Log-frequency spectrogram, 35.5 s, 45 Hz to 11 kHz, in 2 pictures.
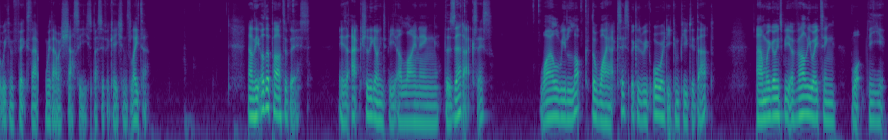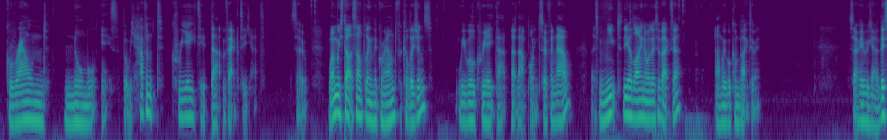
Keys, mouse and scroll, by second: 0.2-0.7 middle drag, 1.0-2.0 middle drag, 2.3 shift+middle drag, 3.5 scroll down 1, 3.7 shift+middle click, 4.3 shift+middle click, 5.6 click, 8.8 middle click, 8.8 m, 9.1 click, 10.5-11.6 drag, 15.3-16.1 scroll up 5, 15.8 middle click, 16.5 middle drag, 17.1 shift+middle drag, 17.6-18.1 middle drag, 23.9 click, 26.5 m, 31.2 click, 31.4 ctrl+s, 34.0-34.3 scroll down 3, 34.4 middle click.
